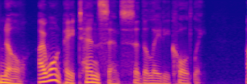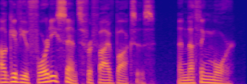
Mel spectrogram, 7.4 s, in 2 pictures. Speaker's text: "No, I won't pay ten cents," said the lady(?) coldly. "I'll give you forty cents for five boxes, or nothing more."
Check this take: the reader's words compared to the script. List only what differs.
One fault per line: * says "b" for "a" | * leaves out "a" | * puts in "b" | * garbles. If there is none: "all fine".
* says "and" for "or"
